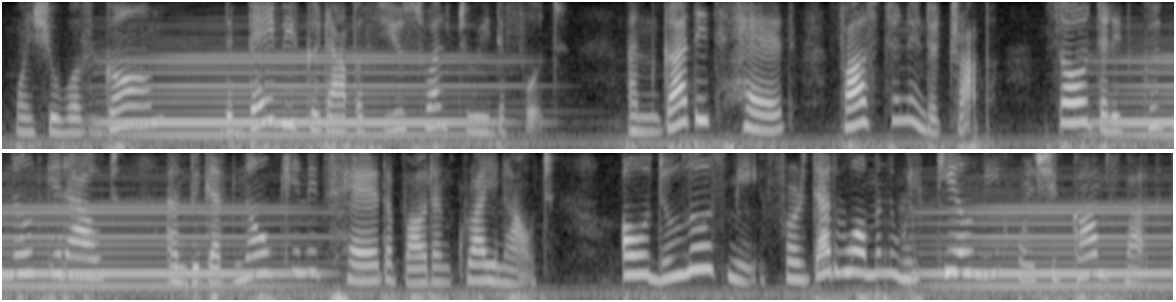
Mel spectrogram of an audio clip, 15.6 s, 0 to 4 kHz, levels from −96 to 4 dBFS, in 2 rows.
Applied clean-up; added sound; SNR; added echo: none; Bowed string instrument; 5 dB; none.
